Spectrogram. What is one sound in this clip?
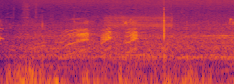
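A chicken clucks softly nearby.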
